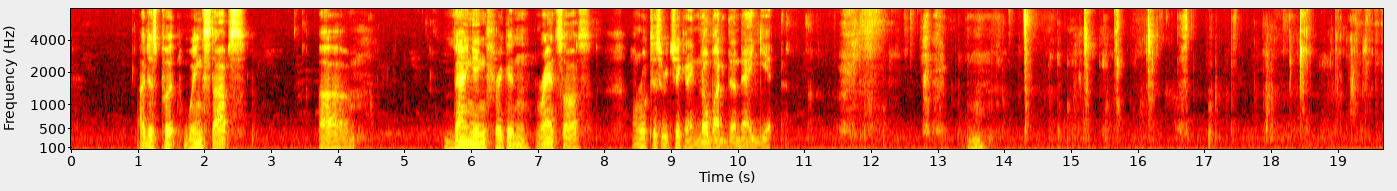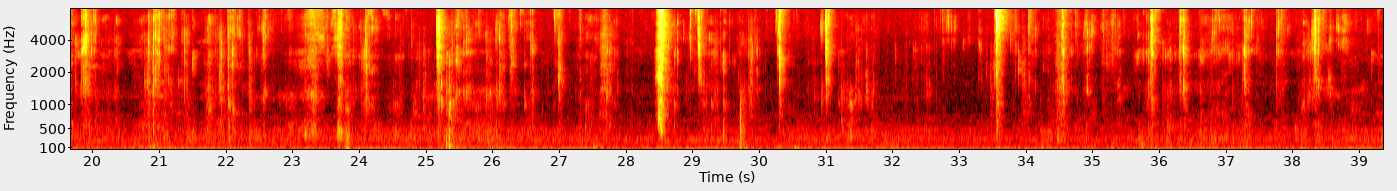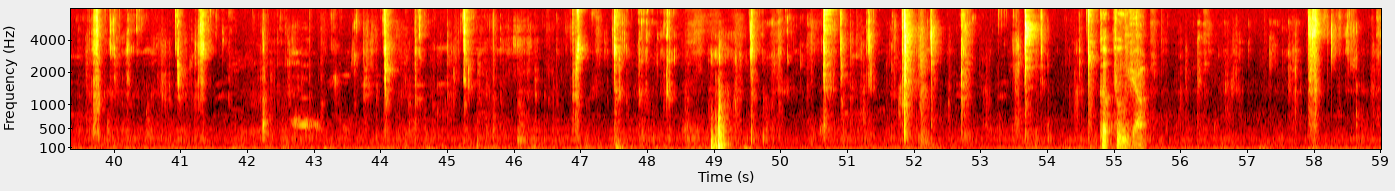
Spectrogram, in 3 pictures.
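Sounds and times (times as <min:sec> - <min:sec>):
man chewing food: 0:10.6 - 0:54.8, 0:55.6 - 0:59.0.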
